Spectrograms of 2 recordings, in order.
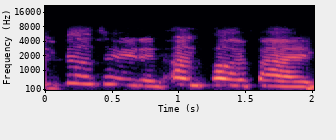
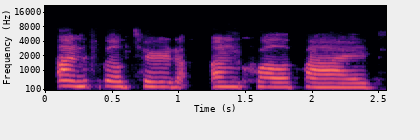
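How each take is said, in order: First: It is said with lively, enthusiastic energy. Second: It is said in a plain, low-energy way.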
